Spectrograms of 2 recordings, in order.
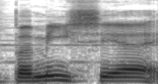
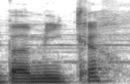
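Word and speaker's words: Burmecia: He butchers the hell out of names, like, for instance, he calls Bermesia in Final Fantasy IX Bermica.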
